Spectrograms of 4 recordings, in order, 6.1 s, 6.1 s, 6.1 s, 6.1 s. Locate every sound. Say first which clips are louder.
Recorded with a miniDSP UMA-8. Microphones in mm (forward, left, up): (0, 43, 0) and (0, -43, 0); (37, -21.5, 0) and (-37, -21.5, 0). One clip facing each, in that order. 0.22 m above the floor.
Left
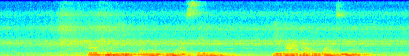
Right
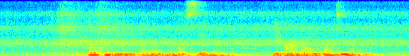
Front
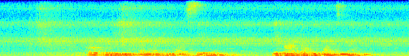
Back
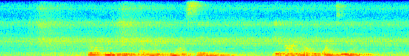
1.3 s a woman speaking: right 1 dB, back 2 dB; 10° right, 1.9 m; by 5.5 s 45° right, 3.5 m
